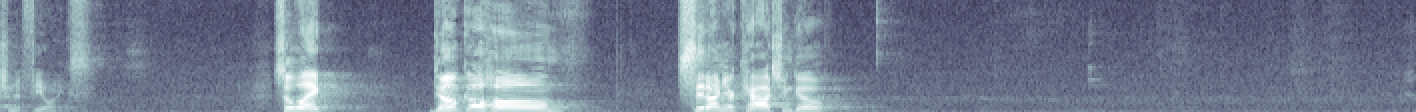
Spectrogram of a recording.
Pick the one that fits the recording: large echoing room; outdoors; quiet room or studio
large echoing room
